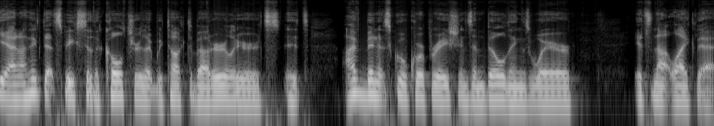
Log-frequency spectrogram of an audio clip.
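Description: At a fairly quick pace and medium pitch, a man speaks with fairly even intonation in a dry, close sound with no echo, in a very clean recording with a silent background. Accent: Midwestern American. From northern Indiana. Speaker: school superintendent. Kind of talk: interview. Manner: halting, many fillers.

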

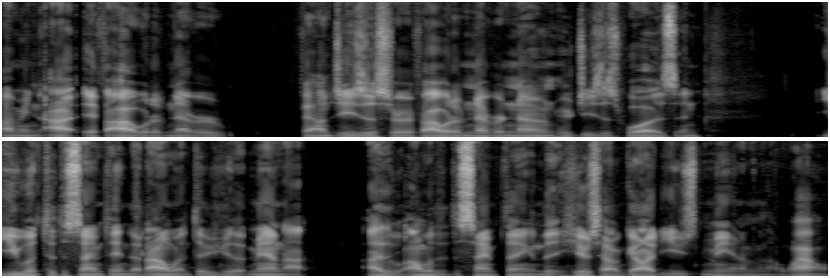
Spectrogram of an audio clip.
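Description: A man with a Texan accent talks at a very fast pace in a very deep, low pitch and monotone, flat intonation. The recording is very clean, with a silent background. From East Texas. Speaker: guest. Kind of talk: testimony.

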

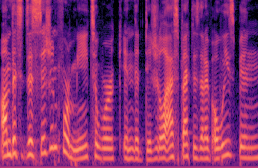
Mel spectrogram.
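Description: A woman speaks in a plain, everyday voice at a fairly quick pace. Her medium-pitched delivery has lively intonation on a very clean recording with a silent background. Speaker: graphic designer. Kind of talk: casual chat.

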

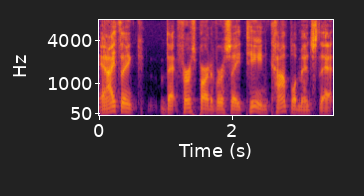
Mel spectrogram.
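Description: A man's normal speaking voice, fairly low in pitch, with an American accent, ordinary pitch variation and a fairly slow pace. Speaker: church pastor. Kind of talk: Bible discussion interview. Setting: radio studio.

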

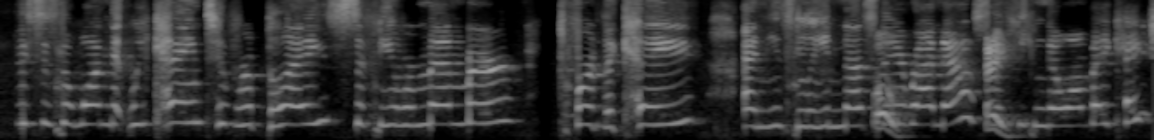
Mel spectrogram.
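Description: A put-on character voice with a Southern accent, extremely high pitch and a moderate pace. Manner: helpful, friendly.

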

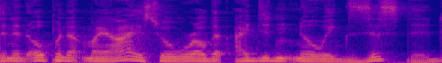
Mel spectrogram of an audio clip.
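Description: A somewhat breathy man at a medium pitch with a Canadian accent, a fairly quick pace and lively intonation, in a very clean recording with a silent background. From Atlantic Canada. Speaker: sales coach. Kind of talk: casual interview.

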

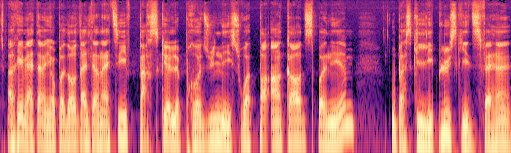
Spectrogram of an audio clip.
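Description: In a dry, close sound with no echo, a man with an unremarkable speaking voice talks at a medium pitch and a fairly quick pace, with ordinary pitch variation and very even loudness. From Quebec, Gatineau. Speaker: podcast co-host, veterinarian. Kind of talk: casual chat. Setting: studio.

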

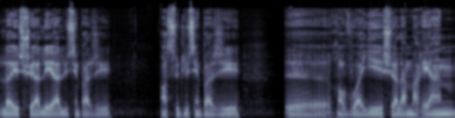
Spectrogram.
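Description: At a very slow pace with long, frequent pauses, a man with a Quebec accent speaks in a very deep, low, dark and mellow voice with monotone, flat intonation on a very clean recording with a silent background. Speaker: rapper. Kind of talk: casual chat.

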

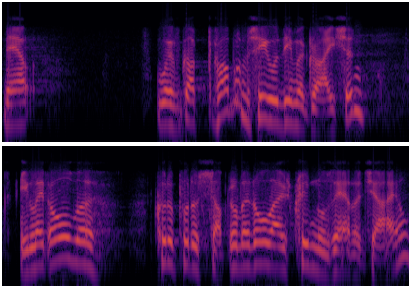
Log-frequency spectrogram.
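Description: A man with an Australian accent speaks at a moderate pace in a high voice, his intonation lively and his loudness very even, with long, frequent pauses. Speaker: talkback caller. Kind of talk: talkback call. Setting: phone call.

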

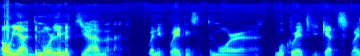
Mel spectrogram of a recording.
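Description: A man speaks at a moderate pace in a medium pitch. His loudness swings widely, while his pitch variation is ordinary. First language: not English. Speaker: hobby miniature painter. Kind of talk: casual chat.

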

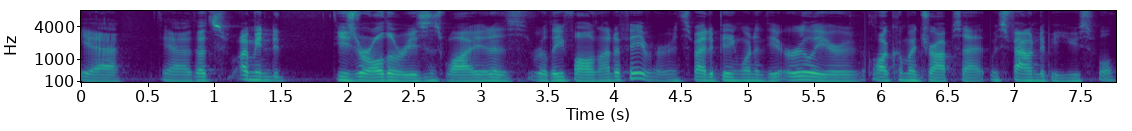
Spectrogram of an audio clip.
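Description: Delivered at a very fast pace, the speech sits on a very clean recording with a silent background. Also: man, medium pitch for a man, fairly even intonation. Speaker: ophthalmology podcast host. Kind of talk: educational podcast discussion. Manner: casual, conversational.

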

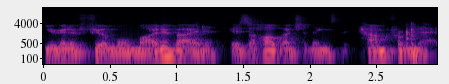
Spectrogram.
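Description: A man with an Australian accent has a very deep, low pitch and fairly even intonation. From Australia, New South Wales Southern Highlands. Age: 40s. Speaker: meditation teacher. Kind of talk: interview. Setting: video call.

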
